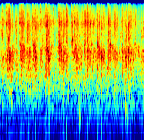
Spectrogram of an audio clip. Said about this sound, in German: Ein Applaus für die Engel vom Chaos Communication Kongress, bitte.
